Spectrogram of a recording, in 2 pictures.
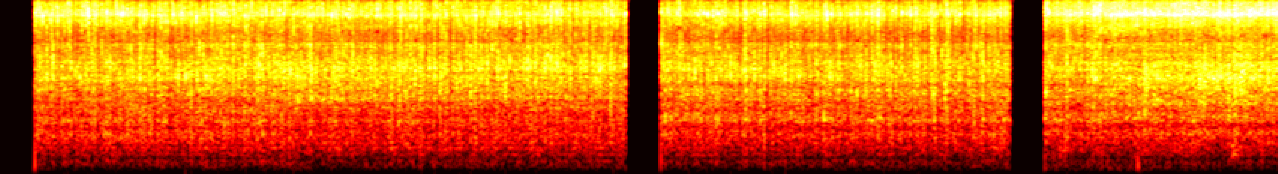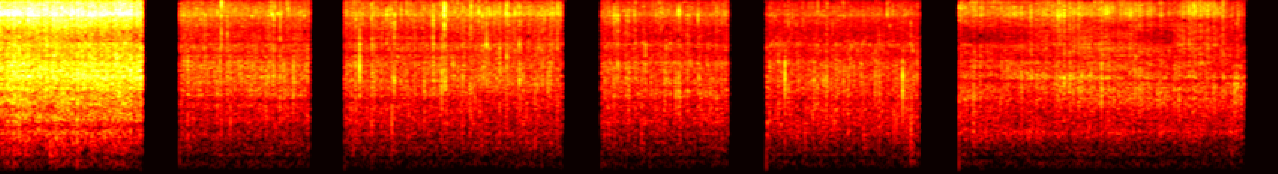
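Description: Food frying in oil in a pan, a steady sizzle, heard in short clips that cut off abruptly. It is louder at first and quieter from about halfway through.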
